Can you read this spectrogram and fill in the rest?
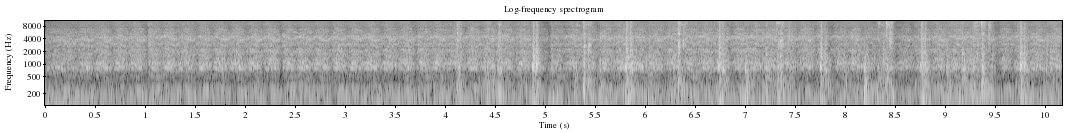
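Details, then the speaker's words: Chevy K10 pickup with new carb and intake, unstarted about 1.5–2 months, cold January day around 20 degrees; sluggish, uneven slow cranking, owner suspects unhappy battery, unconfirmed. "cranking pretty slow I don't think that battery is too happy"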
